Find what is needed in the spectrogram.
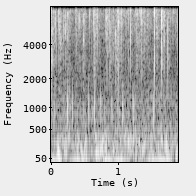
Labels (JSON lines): {"label": "biophony, rattle", "recorder": "SoundTrap 500"}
